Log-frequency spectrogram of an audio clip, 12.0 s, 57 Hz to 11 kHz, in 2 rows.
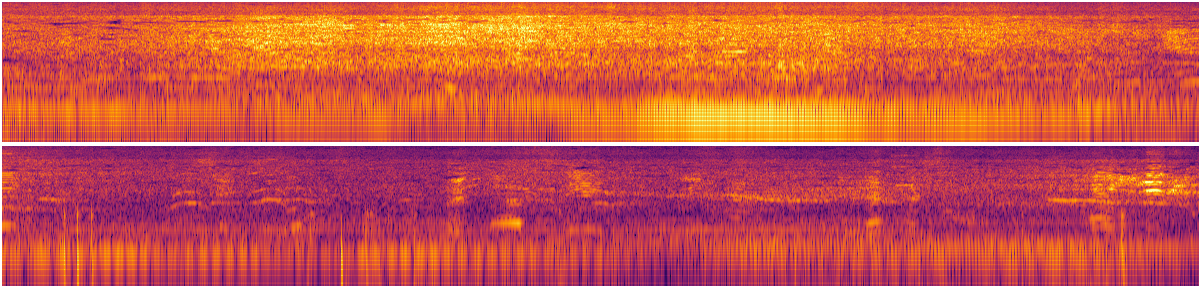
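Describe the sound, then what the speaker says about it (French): A Porsche 991 Cup car at a rally stage stop control roars and revs, its engine note rising and falling in steady harmonics before settling into a rough idle with clicks and pops. Voices talk over it. "Avec cette monstrueuse Porsche"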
